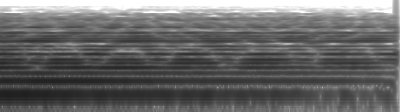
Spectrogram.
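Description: Closing chord of a heavy rock song ringing out: distorted electric guitar and bass holding one chord as it fades away, the low bass note dying out near the end.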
